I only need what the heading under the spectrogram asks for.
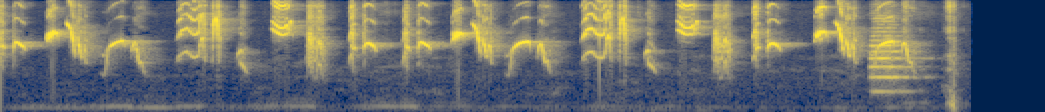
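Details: Female Oriental magpie-robin singing to stimulate males into song: loud, varied phrases of sharp whistles, chirps and slurred notes in rapid bursts, ending in a harsher buzzy note and a click, with a faint low hum behind.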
